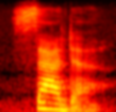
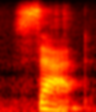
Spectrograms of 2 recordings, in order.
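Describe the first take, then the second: First: An extra vowel is added after the final d. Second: The word ends cleanly on the d sound. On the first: The speaker calls it wrong. "he would pronounce it s-a-d, sada" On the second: The speaker calls it right. "he would say s-a-d, sad"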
